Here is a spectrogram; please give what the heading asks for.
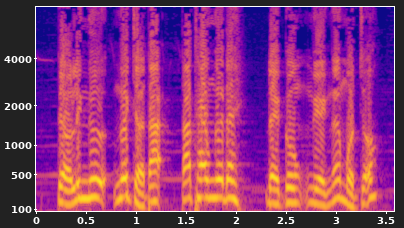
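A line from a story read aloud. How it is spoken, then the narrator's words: Trembling call. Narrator (Vietnamese): nàng run run giọng gọi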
